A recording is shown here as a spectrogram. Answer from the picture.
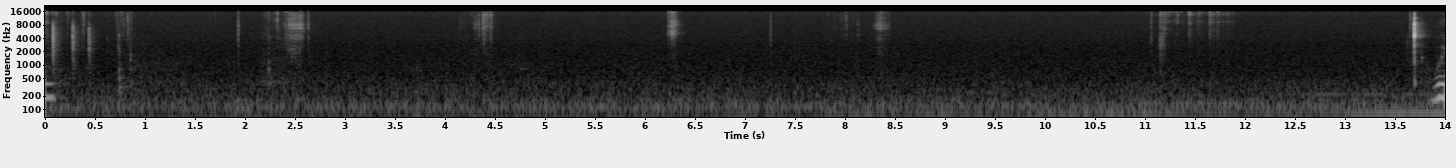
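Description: Faint scattered small clicks and light scratches, a few seconds apart, from a nail-art pick-up tool touching the plastic trays and the nail tip as tiny dragon-scale gems and metal charms are picked up and placed.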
